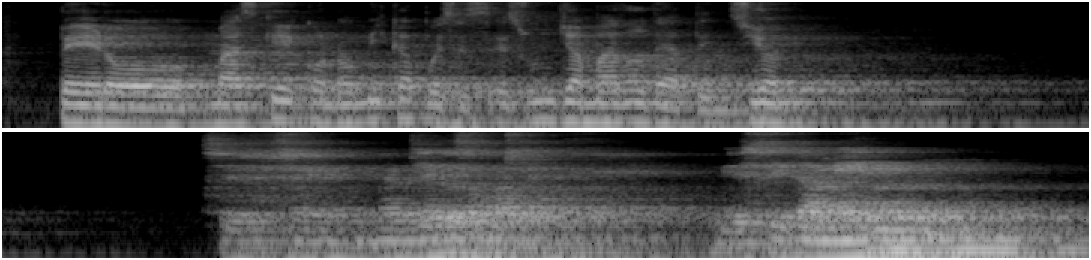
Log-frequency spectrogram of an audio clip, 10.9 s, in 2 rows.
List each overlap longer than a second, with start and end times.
none

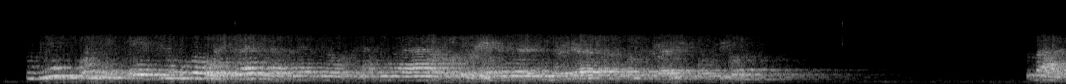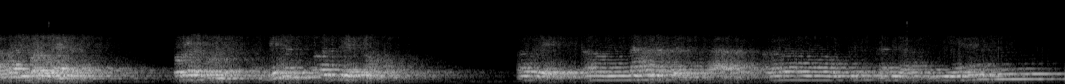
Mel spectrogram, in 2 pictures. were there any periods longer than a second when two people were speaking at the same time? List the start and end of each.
4.2-5.7

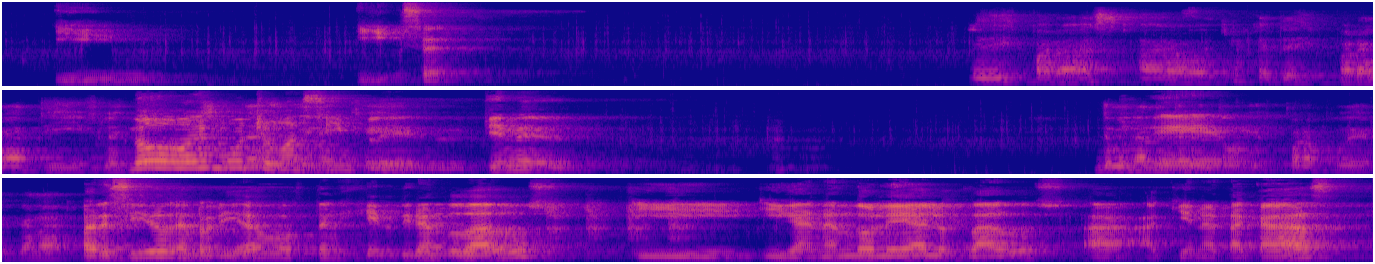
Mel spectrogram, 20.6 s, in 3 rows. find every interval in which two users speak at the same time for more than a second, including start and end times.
7.8-9.0

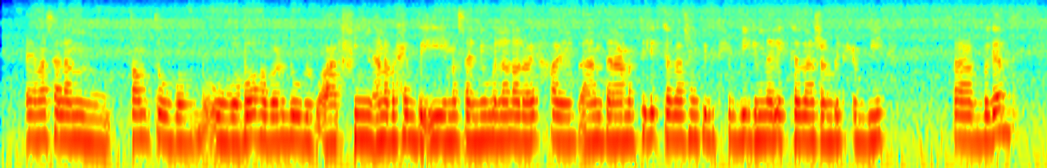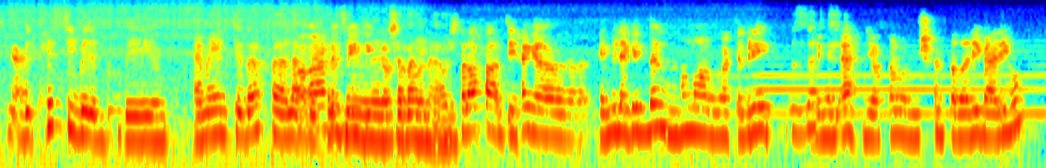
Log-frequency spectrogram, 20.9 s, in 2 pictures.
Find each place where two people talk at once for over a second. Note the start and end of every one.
13.4-15.0

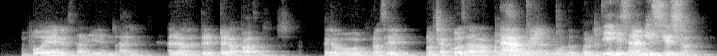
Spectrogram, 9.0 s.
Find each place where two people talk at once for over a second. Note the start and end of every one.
none

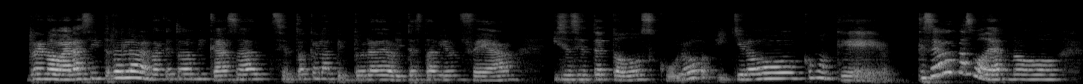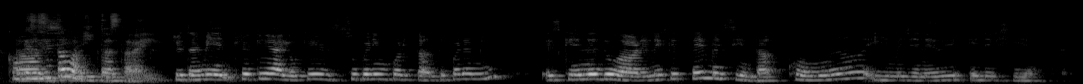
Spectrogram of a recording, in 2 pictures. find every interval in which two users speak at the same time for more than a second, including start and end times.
11.0-12.2

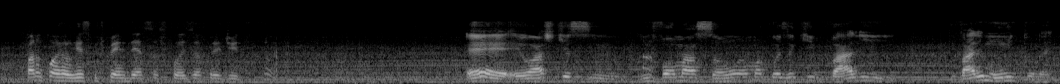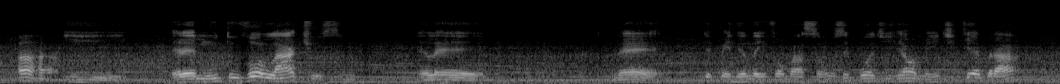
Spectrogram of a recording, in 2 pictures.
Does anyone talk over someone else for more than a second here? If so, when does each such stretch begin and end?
none

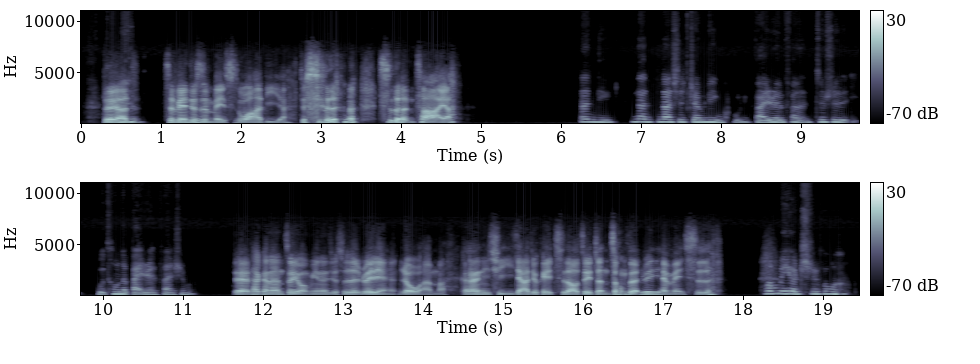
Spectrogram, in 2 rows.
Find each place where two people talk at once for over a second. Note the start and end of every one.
none

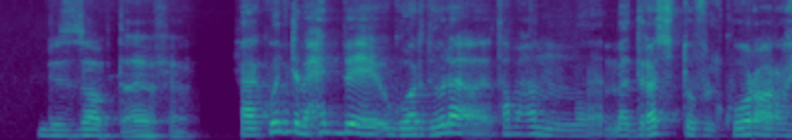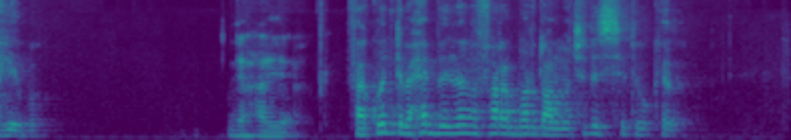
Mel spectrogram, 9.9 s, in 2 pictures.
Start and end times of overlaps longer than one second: none

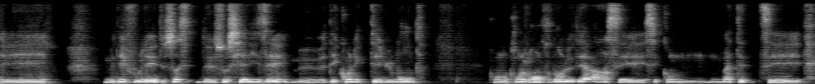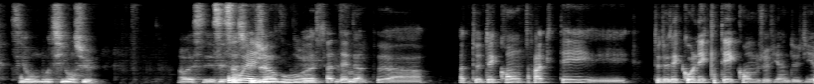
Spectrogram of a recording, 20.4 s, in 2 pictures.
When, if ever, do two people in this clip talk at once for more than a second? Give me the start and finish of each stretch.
13.0-14.6

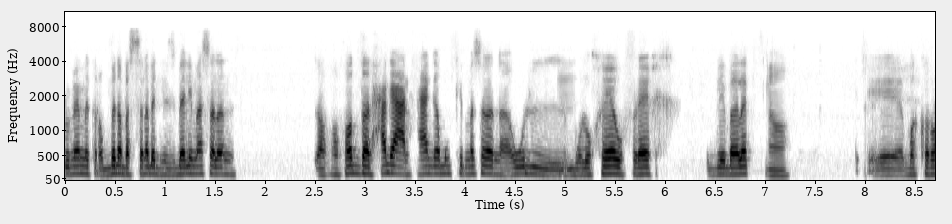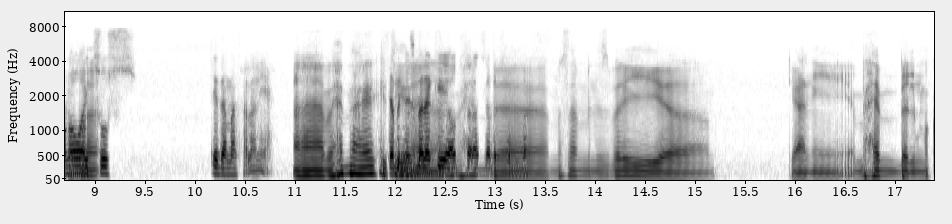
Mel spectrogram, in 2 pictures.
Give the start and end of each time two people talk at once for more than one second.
11.8-13.3

